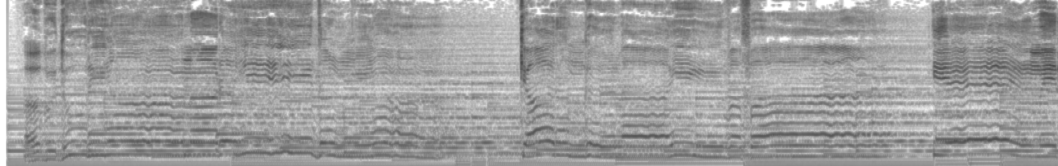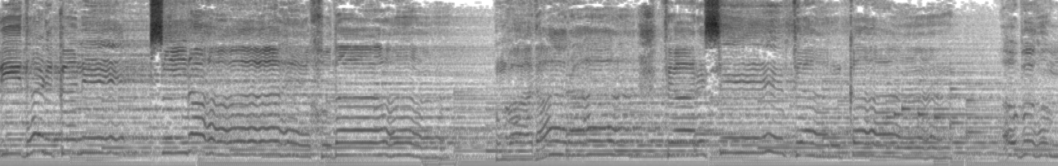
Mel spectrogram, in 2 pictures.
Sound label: Romantic Hindi Ringtone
